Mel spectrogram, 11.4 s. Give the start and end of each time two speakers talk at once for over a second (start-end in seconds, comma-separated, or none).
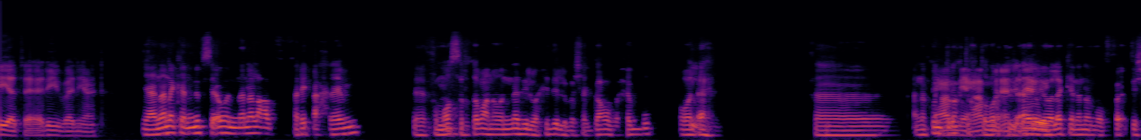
9.3-10.6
